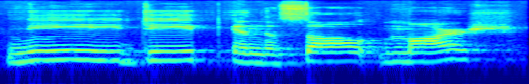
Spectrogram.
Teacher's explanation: one long e sound follows another and then the short a sound is also repeated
